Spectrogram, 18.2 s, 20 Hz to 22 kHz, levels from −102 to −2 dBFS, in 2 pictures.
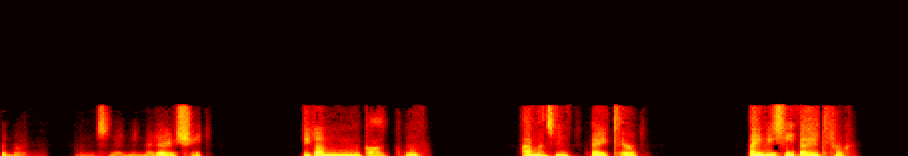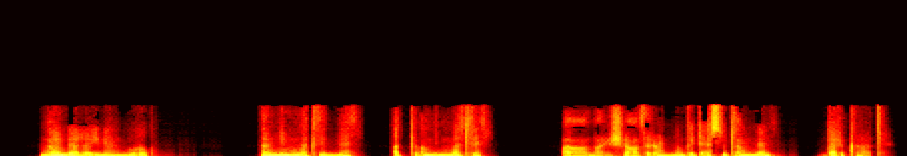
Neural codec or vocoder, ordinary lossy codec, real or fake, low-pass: codec, 16 kHz, 0.5 kbps, FreqCodec, smaller model; MP3, 32 kbps; fake; 7.2 kHz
